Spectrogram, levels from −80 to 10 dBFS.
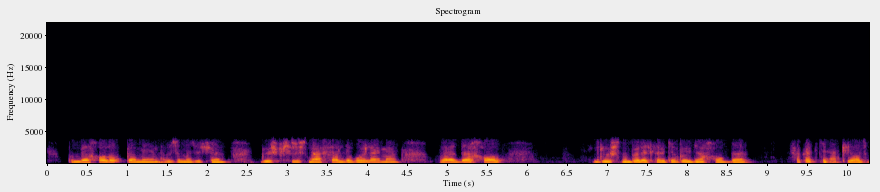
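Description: Throughout, the G.729 codec at 8 kbit/s confines speech to a 200 to 3400 Hz line band and adds a rough, synthetic texture, a steady coloration unlike brief glitches. VoIP packet loss concealed by the speech codec occurs at 0.75 to 0.99 s, about 100 ms lost, at 2.92 s, and at 9.74 to 9.93 s. The decoder stretches the last sound into a fading buzzy tone or coloured noise rather than leaving silent gaps.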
